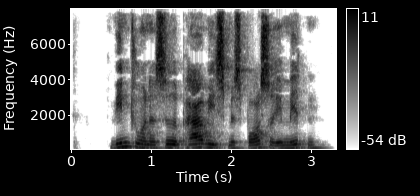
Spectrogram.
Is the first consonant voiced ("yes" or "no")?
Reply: yes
